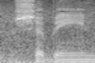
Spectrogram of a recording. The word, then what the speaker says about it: Shebeen: It looks like Shebeen, but I've been told by my marketing team to call it Shebeen because that's the proper way to say it.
